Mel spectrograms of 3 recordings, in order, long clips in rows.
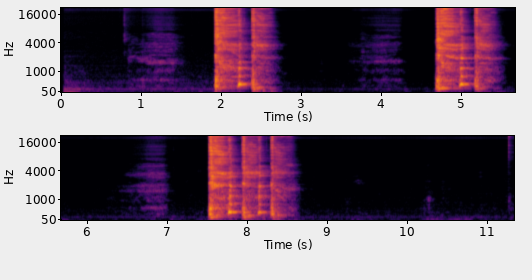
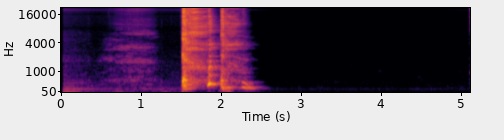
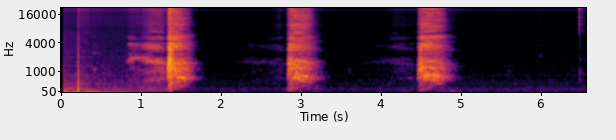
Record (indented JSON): {
  "three_cough_length": "11.3 s",
  "three_cough_amplitude": 32768,
  "three_cough_signal_mean_std_ratio": 0.29,
  "cough_length": "5.1 s",
  "cough_amplitude": 32768,
  "cough_signal_mean_std_ratio": 0.25,
  "exhalation_length": "6.6 s",
  "exhalation_amplitude": 32768,
  "exhalation_signal_mean_std_ratio": 0.3,
  "survey_phase": "beta (2021-08-13 to 2022-03-07)",
  "age": "45-64",
  "gender": "Female",
  "wearing_mask": "No",
  "symptom_cough_any": true,
  "symptom_runny_or_blocked_nose": true,
  "symptom_sore_throat": true,
  "symptom_abdominal_pain": true,
  "symptom_fatigue": true,
  "symptom_headache": true,
  "symptom_change_to_sense_of_smell_or_taste": true,
  "symptom_other": true,
  "symptom_onset": "3 days",
  "smoker_status": "Never smoked",
  "respiratory_condition_asthma": false,
  "respiratory_condition_other": false,
  "recruitment_source": "Test and Trace",
  "submission_delay": "2 days",
  "covid_test_result": "Positive",
  "covid_test_method": "RT-qPCR",
  "covid_ct_value": 32.2,
  "covid_ct_gene": "N gene"
}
